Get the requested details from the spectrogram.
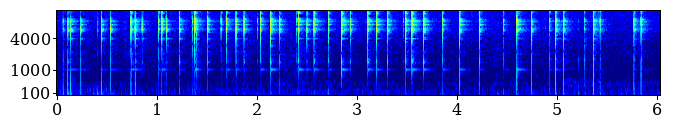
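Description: Fingertips and nails click and tap rapidly on the black lid of a small glass candle jar filled with white wax. About 39 quick, dry, bright clicks come in an uneven rhythm, each stopping almost at once with no ring, over a faint hiss.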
